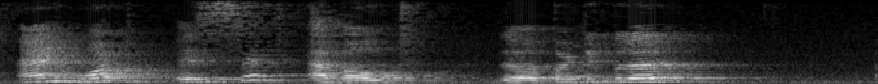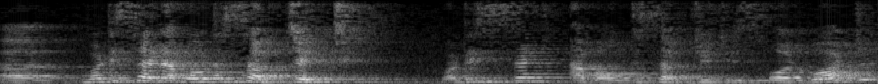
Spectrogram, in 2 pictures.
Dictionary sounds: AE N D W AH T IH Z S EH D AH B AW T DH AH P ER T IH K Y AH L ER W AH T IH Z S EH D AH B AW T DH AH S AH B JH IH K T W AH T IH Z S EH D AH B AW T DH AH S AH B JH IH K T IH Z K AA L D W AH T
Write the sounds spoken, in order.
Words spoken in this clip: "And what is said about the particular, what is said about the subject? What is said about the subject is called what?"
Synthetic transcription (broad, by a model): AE N D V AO T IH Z S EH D AH B AW T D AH P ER T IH K Y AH L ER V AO T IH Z S EH D AH B AW T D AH S AH B JH IH K T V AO T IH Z S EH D AH B AW T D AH S AH B JH IH K T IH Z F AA D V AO T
